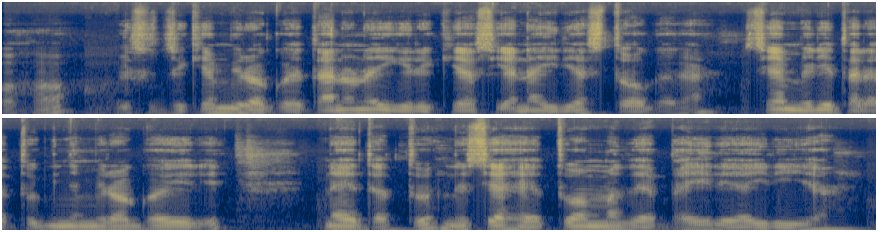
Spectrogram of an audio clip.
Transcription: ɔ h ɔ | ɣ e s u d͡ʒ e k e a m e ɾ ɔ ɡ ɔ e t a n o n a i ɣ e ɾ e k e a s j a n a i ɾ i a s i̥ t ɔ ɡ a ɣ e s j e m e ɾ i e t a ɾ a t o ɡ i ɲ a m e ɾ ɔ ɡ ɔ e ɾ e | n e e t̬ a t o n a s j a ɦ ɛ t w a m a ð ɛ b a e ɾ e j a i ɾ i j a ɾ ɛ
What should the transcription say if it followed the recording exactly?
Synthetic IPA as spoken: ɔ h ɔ | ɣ e s u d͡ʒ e k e a m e ɾ ɔ ɡ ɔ e t a n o n a i ɣ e ɾ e k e a s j a n a i ɾ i a s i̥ t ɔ ɡ a ɣ a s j a m e ɾ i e t a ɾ a t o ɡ i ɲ a m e ɾ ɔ ɡ ɔ e ɾ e | n a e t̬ a t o n e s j a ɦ ɛ t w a m a ð ɛ b a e ɾ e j a i ɾ i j a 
